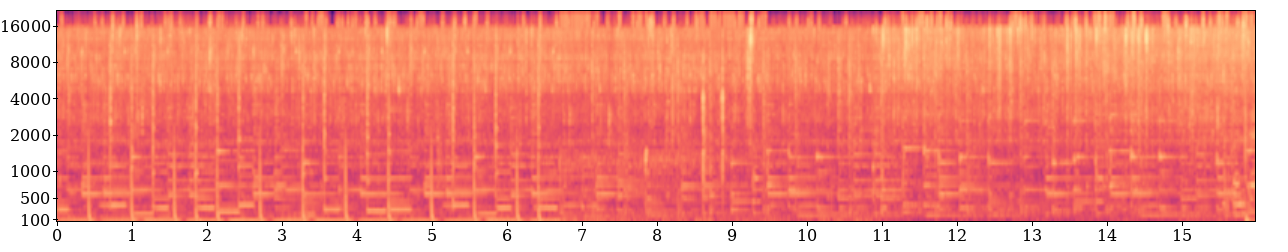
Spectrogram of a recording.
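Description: An egg sizzles steadily in a pan over low heat for a Kenyan-style egg stew, a dense close crackle with occasional scraping of a utensil and no voices.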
